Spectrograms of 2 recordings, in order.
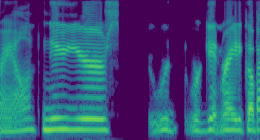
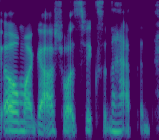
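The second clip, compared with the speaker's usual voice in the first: near-whispered panicked thought, much softer; hushed inner worry; 11 dB quieter, faster than usual. Retold or imitated. Mom voicing her own anxious thought, hushed and soft. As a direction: voice her worried mom brain under her breath. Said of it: "just my mama brain was like".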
